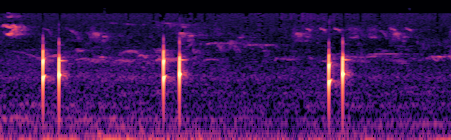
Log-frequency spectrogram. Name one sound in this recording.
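Short sharp menu clicks sound.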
